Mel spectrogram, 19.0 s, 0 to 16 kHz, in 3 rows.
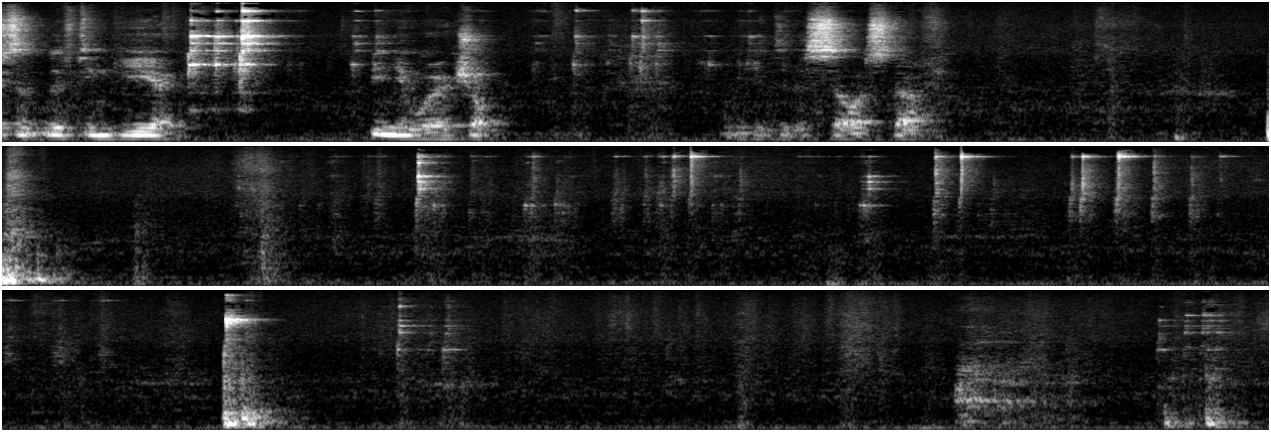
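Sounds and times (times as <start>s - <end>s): small metal clinks and jangles: 0.8s - 4.0s, 7.6s - 16.1s, 18.4s - 19.0s.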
